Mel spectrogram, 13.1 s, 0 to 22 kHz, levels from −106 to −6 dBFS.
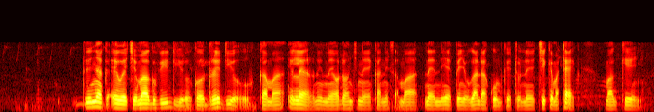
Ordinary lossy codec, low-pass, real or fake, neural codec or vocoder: none; 5.4 kHz; real; none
